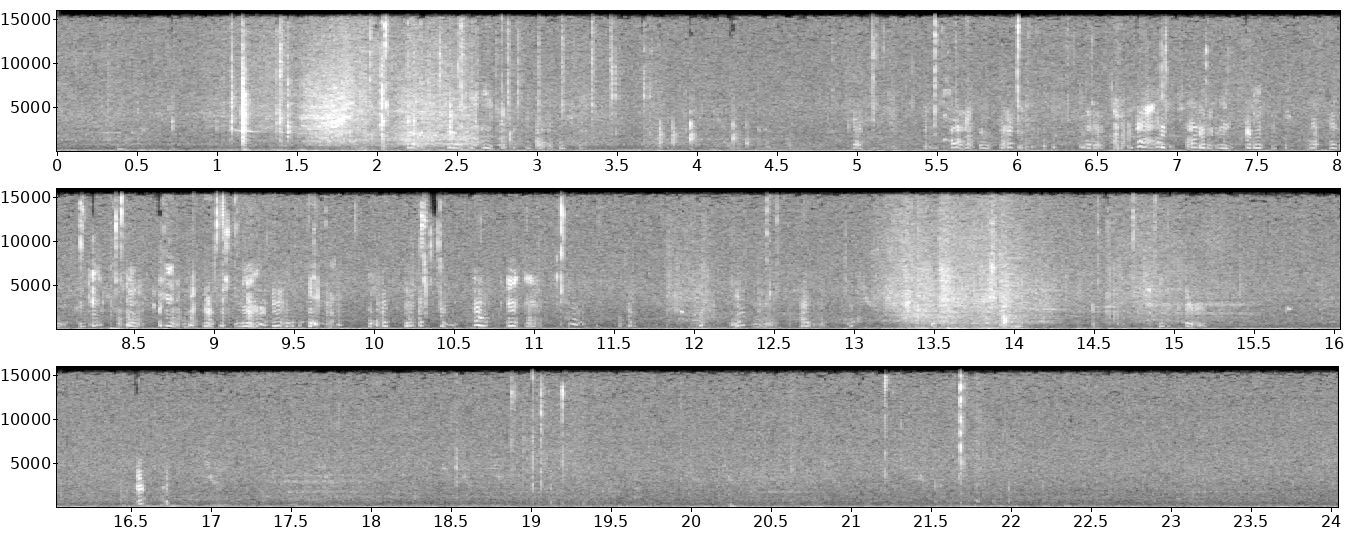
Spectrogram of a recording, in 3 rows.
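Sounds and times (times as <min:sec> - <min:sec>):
rustle: 0:00.0 - 0:24.0
baby rabbits squeaking: 0:01.6 - 0:19.4.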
